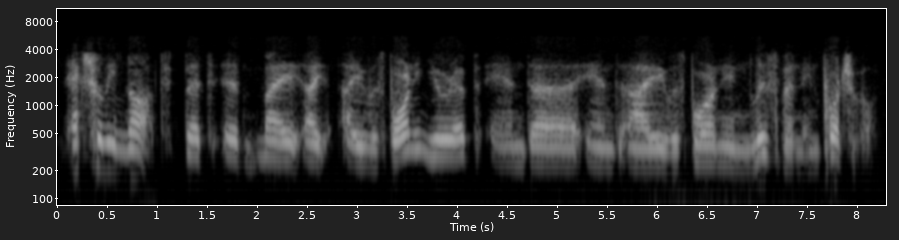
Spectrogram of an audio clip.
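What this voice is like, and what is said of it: Subtle, delicate accent. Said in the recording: “a very delicate accent”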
